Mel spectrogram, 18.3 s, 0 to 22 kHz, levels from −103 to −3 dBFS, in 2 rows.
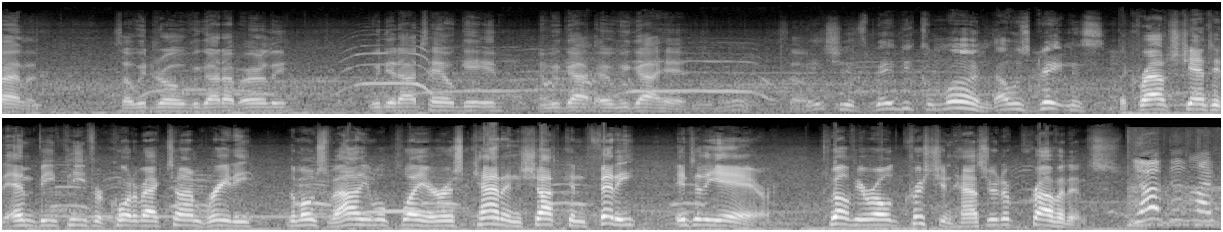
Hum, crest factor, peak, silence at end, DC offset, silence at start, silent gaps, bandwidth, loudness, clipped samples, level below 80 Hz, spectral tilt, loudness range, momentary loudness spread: none; 18 dB; 0 dBFS; 0 s; under 0.1%; 0 s; none; 16 kHz; -17 LUFS; under 0.1%; -40 dBFS; -4 dB/octave; 11 LU; 18 LU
